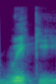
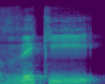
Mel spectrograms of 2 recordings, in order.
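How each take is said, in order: First: The name begins with a W sound. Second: The name begins with a V sound. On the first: This is how the person says his own name. The speaker calls it right. "he pronounces his name Wiki" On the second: This is how a commentator says the name. The speaker calls it wrong. "excuse me, not Vicky"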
